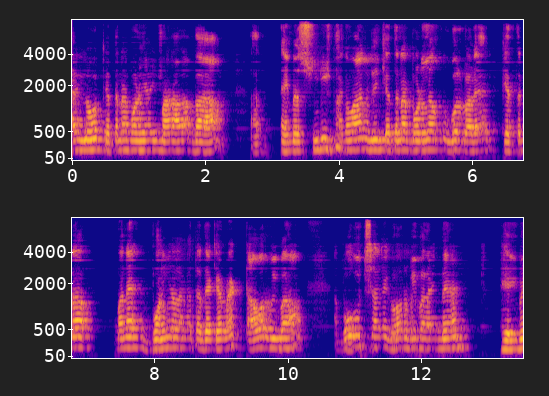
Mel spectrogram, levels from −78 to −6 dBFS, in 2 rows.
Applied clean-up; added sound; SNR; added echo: neural mask model DeepFilterNet 3.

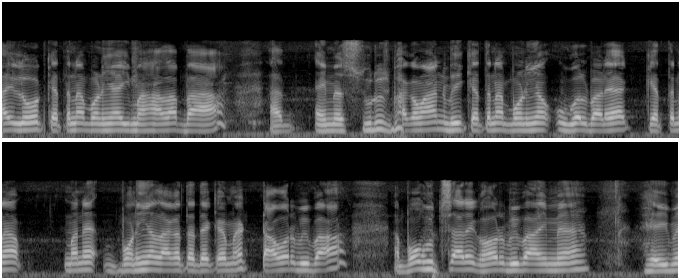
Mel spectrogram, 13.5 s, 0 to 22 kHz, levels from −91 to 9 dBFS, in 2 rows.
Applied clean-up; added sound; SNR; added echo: none; none; none; none.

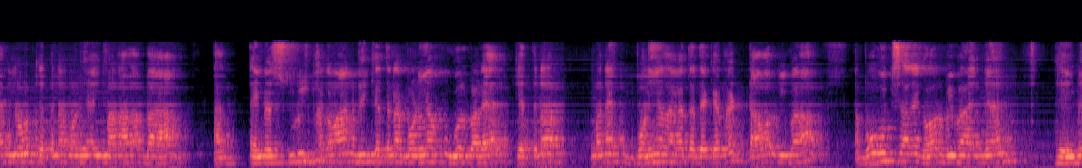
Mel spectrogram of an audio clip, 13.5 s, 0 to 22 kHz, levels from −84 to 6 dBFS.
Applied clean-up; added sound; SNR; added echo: neural separator model SepFormer DNS4.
